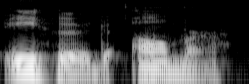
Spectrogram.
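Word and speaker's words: Ehud Olmert: And so they temporarily put Ehood Omar. And that's the way you pronounce his name.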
